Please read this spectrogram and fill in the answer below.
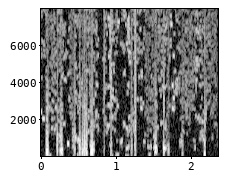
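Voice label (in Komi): ме муна коммунистическӧй улича кузя, Komi, female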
